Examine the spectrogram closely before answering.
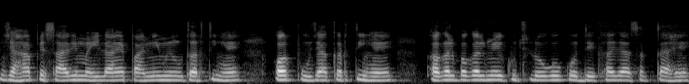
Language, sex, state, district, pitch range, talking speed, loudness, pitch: Hindi, male, Bihar, Vaishali, 190-205 Hz, 185 wpm, -21 LUFS, 195 Hz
